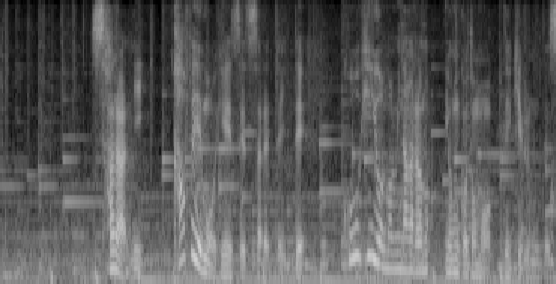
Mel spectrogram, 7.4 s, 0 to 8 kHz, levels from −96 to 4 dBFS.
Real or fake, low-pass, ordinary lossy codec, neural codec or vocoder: real; none; none; none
